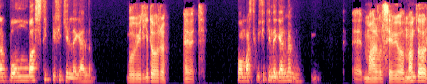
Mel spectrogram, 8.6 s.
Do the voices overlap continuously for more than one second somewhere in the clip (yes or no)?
no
